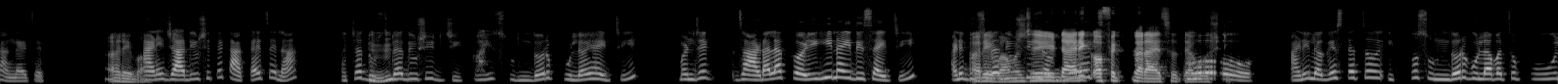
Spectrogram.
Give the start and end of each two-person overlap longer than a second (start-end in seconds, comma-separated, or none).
9.8-11.2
